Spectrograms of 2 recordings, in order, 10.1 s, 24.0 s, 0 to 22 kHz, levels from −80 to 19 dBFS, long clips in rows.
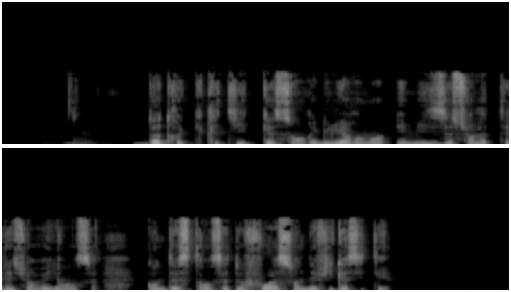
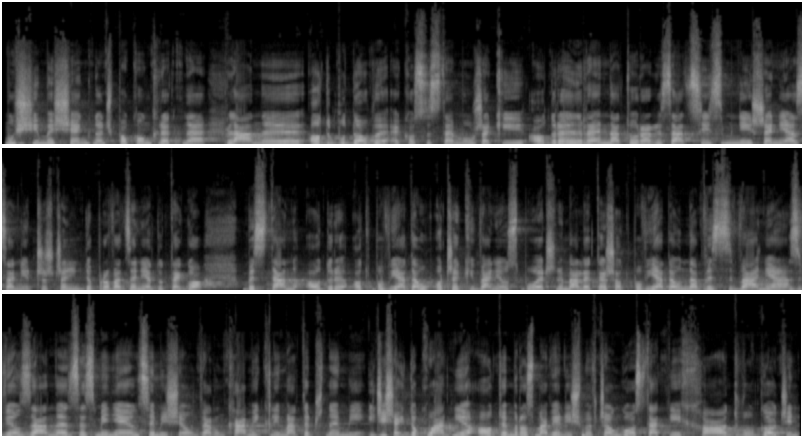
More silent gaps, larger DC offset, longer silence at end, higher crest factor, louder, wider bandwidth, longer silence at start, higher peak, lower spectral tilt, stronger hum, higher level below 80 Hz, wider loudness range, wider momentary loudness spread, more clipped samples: neither; neither; first, 1.2 s vs 0 s; about the same, 22 dB vs 20 dB; second, -28 LUFS vs -19 LUFS; second, 12 kHz vs over 20 kHz; first, 0.65 s vs 0.05 s; second, -10 dBFS vs 0 dBFS; first, -3 dB/octave vs -1.5 dB/octave; neither; second, -52 dBFS vs -38 dBFS; about the same, 4 LU vs 2 LU; first, 13 LU vs 6 LU; neither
